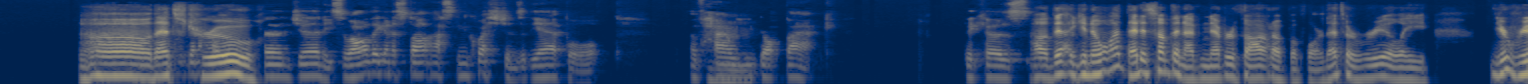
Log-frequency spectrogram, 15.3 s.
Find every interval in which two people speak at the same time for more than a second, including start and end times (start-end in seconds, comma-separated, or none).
1.4-2.6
